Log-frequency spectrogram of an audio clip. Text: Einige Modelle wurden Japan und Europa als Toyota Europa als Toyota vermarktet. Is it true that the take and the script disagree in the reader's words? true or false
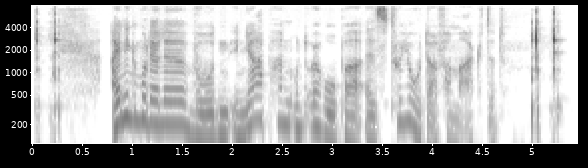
true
